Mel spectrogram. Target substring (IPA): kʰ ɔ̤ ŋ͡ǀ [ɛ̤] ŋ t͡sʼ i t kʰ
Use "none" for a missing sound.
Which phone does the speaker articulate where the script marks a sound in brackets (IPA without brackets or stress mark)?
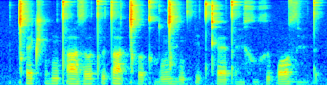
ɛ̤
